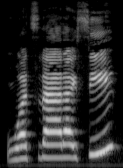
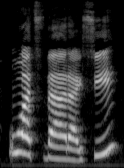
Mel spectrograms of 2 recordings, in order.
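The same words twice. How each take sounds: First: Big, slow, teasing call; playful bus driver. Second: Bus driver's greeting. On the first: Driver greets the boy boarding, big slow tease. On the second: Same line reread. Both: Acted.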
